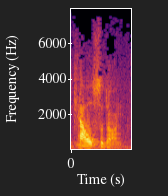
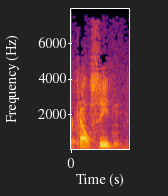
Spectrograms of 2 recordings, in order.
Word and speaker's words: Chalcedon: This perspective explains the name of the foundation, Chalcedon, or Chalcedon, as he prefers to pronounce it.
